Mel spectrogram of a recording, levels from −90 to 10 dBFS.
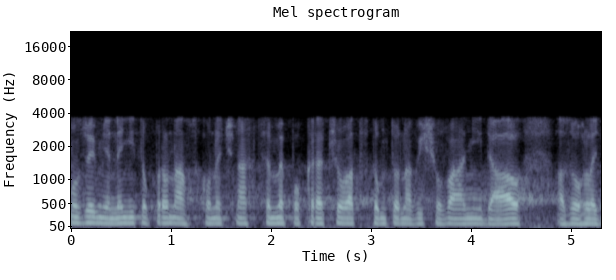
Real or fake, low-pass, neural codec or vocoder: fake; 3.6 kHz; codec, 16 kHz, 16 kbps, FunCodec, trained on LibriTTS, 50 frames a second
